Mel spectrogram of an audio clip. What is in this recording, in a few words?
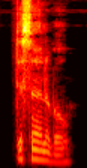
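"discernible", Australian English; pronunciations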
